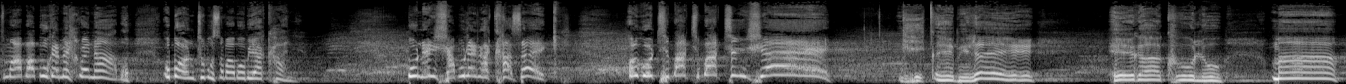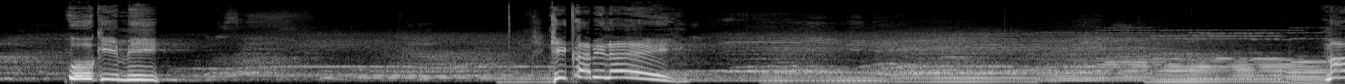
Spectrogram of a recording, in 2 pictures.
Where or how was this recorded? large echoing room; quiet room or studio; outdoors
large echoing room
